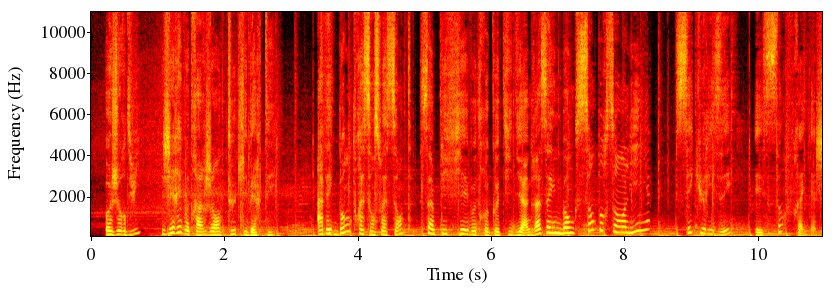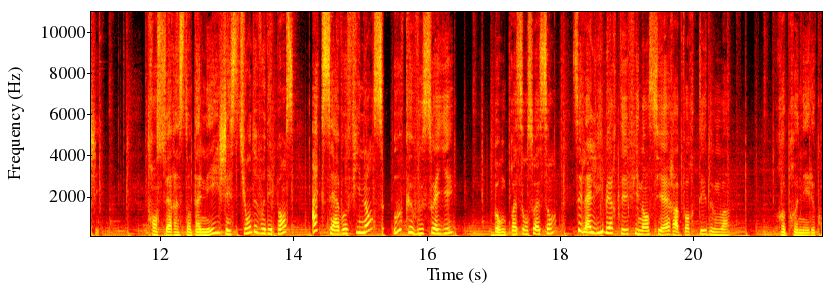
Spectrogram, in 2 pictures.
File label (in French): pub, voix off; banque360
